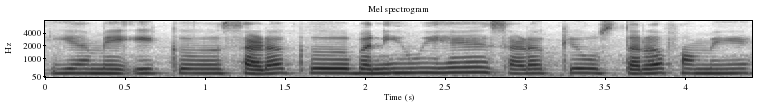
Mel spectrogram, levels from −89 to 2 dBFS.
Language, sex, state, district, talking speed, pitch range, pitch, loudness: Hindi, female, Chandigarh, Chandigarh, 165 wpm, 225-235 Hz, 230 Hz, -17 LUFS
